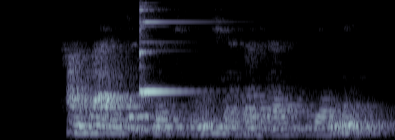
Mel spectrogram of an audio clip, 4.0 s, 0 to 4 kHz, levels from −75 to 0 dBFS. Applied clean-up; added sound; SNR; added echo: none; Bell; -1 dB; reverberation time 1.3 s.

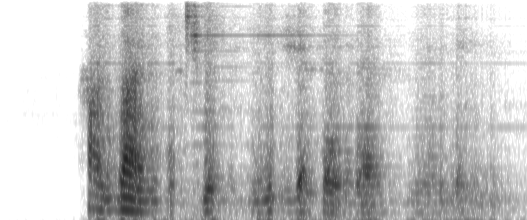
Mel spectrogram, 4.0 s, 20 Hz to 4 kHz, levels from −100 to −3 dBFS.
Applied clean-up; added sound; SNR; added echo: neural separator model SepFormer WHAMR!.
